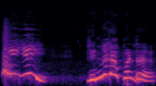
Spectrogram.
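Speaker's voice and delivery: high frightened shout at his son; panicked cry. Acted. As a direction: yell in shock as he cuts himself. Son starts cutting his hand.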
